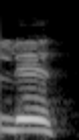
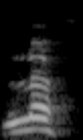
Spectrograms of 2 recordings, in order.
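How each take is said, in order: First: The vowel is a full, clear e sound. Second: The vowel is a short, reduced schwa sound. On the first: The speaker calls it wrong. "আমরা বলি লেস, লেস না" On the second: The speaker calls it right.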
